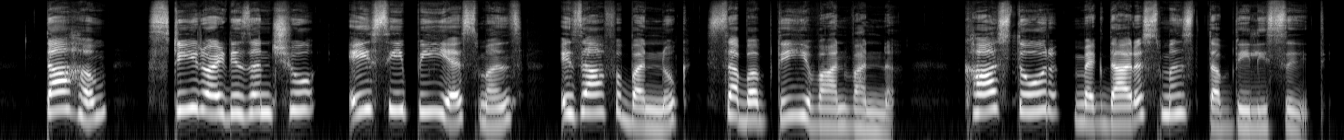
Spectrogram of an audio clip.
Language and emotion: Kashmiri, neutral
